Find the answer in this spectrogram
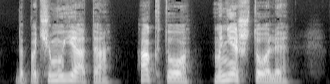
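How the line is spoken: Peevish snort. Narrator (Russian): фыркнул вредный Сокол

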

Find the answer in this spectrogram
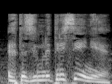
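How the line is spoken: Shouting. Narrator (Russian): закричал Саша

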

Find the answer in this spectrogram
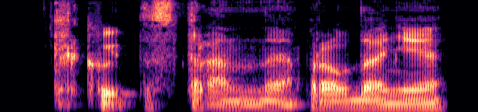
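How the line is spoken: Snort. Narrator (Russian): хмыкнул Артур

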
